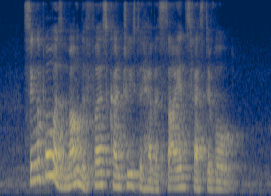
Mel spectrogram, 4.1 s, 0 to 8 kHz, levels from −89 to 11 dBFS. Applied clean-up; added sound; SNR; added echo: none; Bowed string instrument; 17 dB; none.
